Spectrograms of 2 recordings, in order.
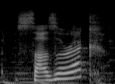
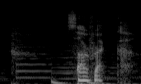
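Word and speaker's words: Szarekh: Sazarek? The Silent King announced that it had been sealed. So Ozkan is really smart. He's a big brain. Zarek? Oh, it's just Zarek? Okay. Zarek.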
